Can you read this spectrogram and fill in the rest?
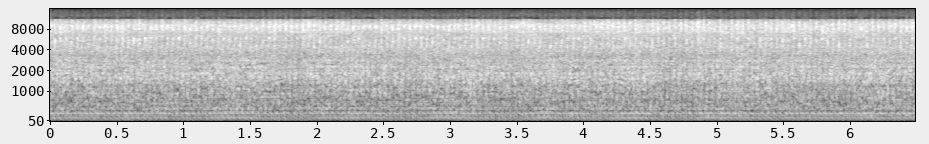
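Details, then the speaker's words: Troy-Bilt mower with a "Frankenstein" engine built from another engine's parts, just started after a head gasket replacement and still hard starting: a steady, even single-cylinder run, no knocks, misses or surging; no leaks seen after about five minutes. "well the moor is running let it run for about 5-10 minutes they have about five minutes didn't see any leaks yet"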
